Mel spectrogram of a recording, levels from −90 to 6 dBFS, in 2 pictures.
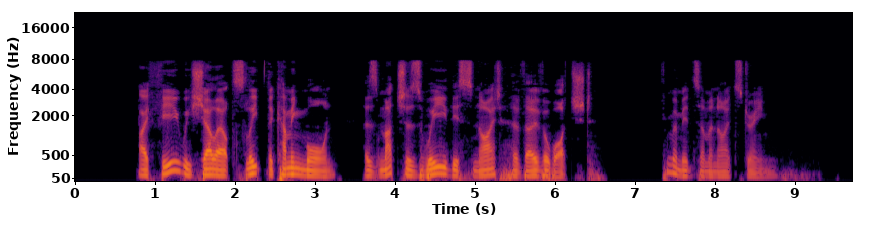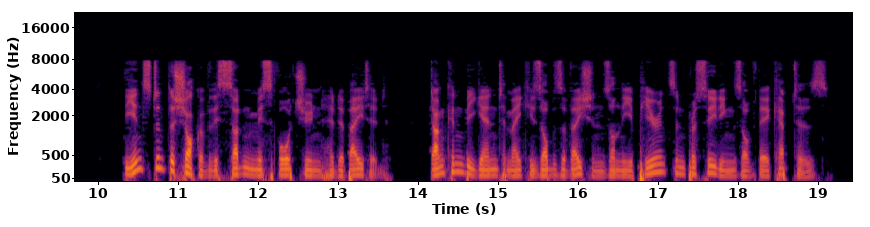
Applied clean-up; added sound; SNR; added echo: none; none; none; none.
